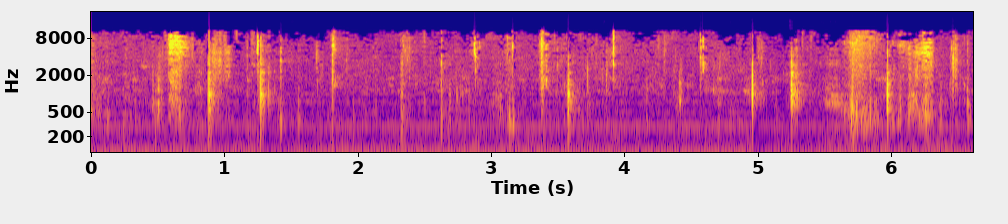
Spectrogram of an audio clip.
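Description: Close-miked eating: wet mouth clicks and lip smacks while chewing braised fish, with a slurp near the end as a piece is sucked off the chopsticks.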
